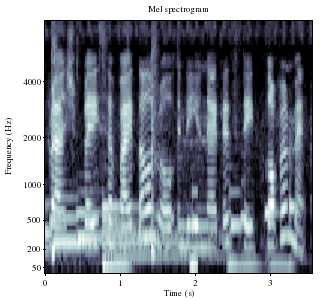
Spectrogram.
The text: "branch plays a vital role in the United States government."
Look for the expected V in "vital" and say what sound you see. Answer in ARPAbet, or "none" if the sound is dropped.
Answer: V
